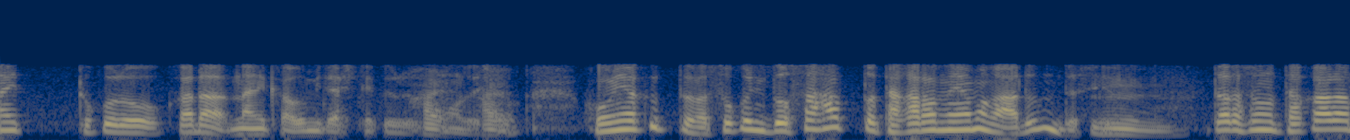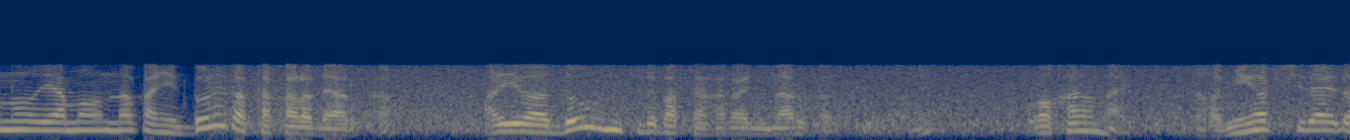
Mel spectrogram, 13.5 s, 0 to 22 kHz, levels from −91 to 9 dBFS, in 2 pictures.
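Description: No technical faults are present.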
